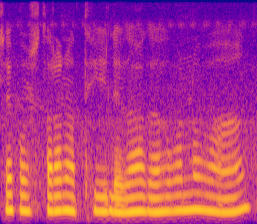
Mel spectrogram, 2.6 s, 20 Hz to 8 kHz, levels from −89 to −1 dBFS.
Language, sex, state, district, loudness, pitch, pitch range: Chakma, female, Tripura, Dhalai, -14 LUFS, 195 Hz, 190-205 Hz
